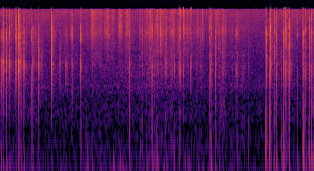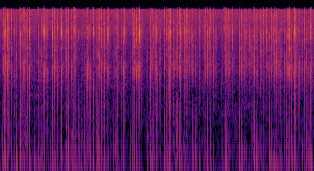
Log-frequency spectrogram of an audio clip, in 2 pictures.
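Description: A small solid grey plastic hippo figurine is held in hand and tapped and scratched with fingernails. Dense, rapid clicks and scratchy crackles run throughout. The sound grows louder and busier after about four seconds.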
